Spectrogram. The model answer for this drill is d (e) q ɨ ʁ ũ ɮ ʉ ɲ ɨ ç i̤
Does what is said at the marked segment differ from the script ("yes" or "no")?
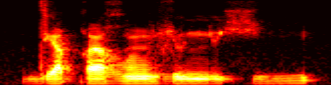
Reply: no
